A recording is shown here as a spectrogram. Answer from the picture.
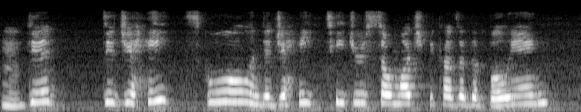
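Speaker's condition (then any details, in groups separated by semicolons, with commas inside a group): No condition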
